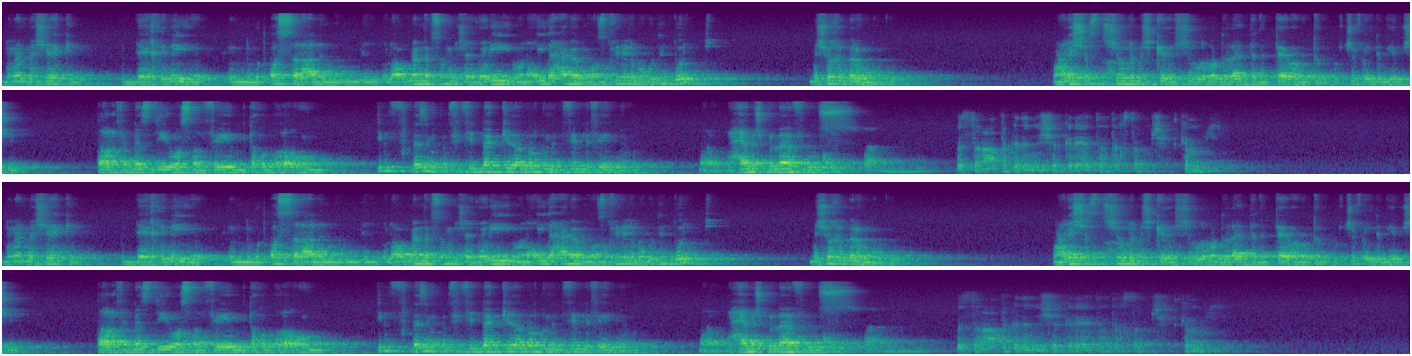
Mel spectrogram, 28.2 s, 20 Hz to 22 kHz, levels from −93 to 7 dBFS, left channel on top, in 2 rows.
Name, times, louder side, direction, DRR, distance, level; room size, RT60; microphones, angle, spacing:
voice 1, 0.0-0.8 1.2-7.0 8.1-9.0 10.5-14.2 15.0-17.3 17.8-20.5 21.1-22.3, equal, 5° left, 3 dB, 0.6 m, -21 dB
voice 2, 22.3-23.4 23.6-26.2, left 2 dB, 40° left, 5 dB, 0.7 m, -33 dB
6.4 x 6.4 x 3.5 m, 1.3 s
head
